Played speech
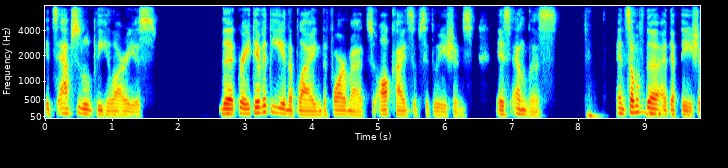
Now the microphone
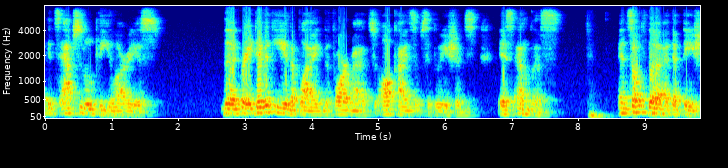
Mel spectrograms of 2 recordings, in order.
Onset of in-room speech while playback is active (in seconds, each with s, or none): none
